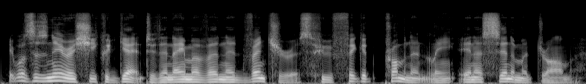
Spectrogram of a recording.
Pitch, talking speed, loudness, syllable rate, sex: 115 Hz, 215 wpm, -17 LUFS, 5.7 syllables/s, male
